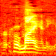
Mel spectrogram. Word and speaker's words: Hermione: like Harry Potter's friends, Hermione and Ron, or Hermione, I think is the actual pronunciation, and Ron.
